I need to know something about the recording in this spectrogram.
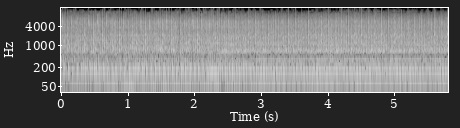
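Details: Renault 2.2 dCi diesel with rough idle and uneven knocking about one and a half knocks a second; abnormal engine knock, cause not pinned down.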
